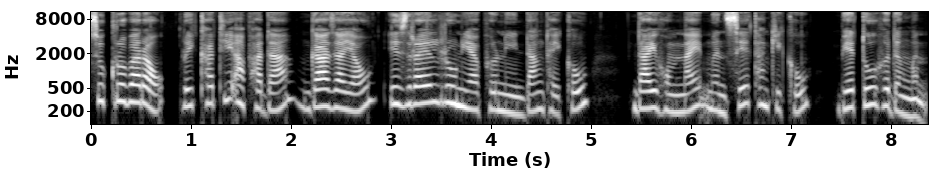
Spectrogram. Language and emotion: Bodo, neutral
